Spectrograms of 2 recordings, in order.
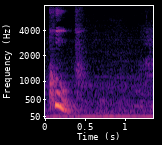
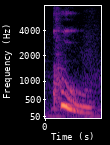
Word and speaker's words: coup: Okay, the right to pronounce this word is cool, cool, cool. So, of course, you already know the P in this word is silent.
